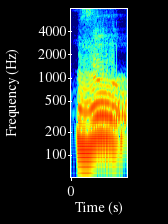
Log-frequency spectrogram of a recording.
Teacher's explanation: واو مدہ ہے ایک الف کی مقدار کے برابر کھینچ کر پڑھیں گے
